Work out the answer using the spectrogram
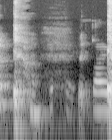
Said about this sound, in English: Sorry, I'm going to cough.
